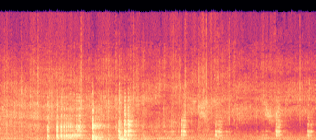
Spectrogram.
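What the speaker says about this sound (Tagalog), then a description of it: "Kumukulo na po." A pot of liquid boils, with soft bubbling, sizzling and intermittent stirring clatter heard up close at moderate level.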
